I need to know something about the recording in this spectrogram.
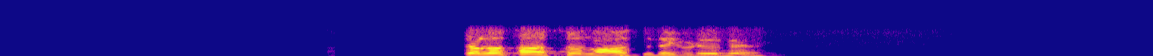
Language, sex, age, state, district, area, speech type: Dogri, male, 30-45, Jammu and Kashmir, Samba, rural, conversation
